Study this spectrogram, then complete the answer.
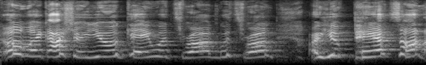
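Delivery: a hint of alarmed coworker; worried coworker. Coworker hearing screams, mildly alarmed. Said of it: "she's like".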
